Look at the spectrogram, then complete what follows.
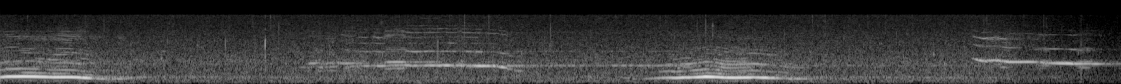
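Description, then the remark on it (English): A humpback whale in Glacier Bay, Alaska sings a series of long, sweeping moans and rising, whistling calls, some low and swooping, others high and wavering, over a steady underwater hiss. No voices are heard. “This is a humpback whale recorded in Glacier Bay, Alaska.”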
